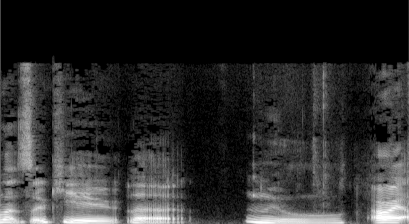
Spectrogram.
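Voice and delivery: plain reading voice

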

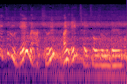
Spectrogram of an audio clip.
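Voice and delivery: ordinary talk, nothing marked

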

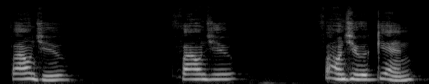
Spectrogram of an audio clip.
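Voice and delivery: high, loud playful shout; triumphant calling. Acted. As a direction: crow each find like a child seeker. Seeker calls out finds.

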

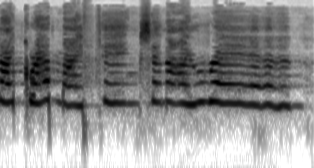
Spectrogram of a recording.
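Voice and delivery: high, slow, crying voice; tearful confession. Retold or imitated. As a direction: she flees in shame, weeping. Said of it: "She's crying".

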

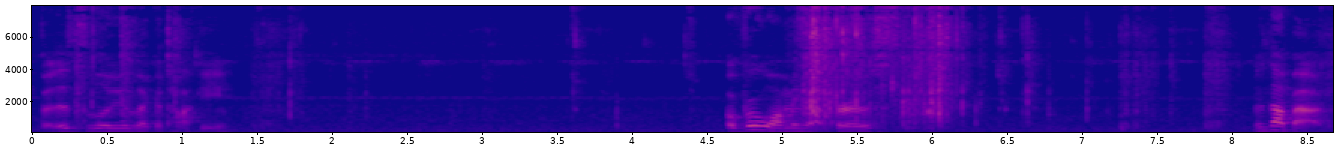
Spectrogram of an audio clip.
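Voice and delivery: munching between words; talking while chewing. Real, not acted. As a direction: mouth partly full of chips. Seen 2: Bites chip before, hand at mouth and chewing during speech.

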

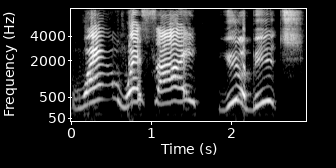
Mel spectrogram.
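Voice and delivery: loud, high triumphant shouting; excited. Real, not acted. Celebrating the solved West Side lyric, excited. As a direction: celebrate at full volume.

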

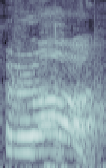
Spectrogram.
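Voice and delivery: cheering. Real, not acted. Cheering a result.

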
